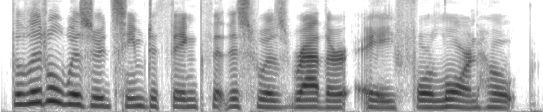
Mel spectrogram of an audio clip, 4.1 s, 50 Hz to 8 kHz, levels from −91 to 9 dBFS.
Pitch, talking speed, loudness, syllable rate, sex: 205 Hz, 190 wpm, -17 LUFS, 4.7 syllables/s, female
